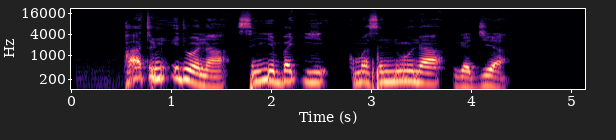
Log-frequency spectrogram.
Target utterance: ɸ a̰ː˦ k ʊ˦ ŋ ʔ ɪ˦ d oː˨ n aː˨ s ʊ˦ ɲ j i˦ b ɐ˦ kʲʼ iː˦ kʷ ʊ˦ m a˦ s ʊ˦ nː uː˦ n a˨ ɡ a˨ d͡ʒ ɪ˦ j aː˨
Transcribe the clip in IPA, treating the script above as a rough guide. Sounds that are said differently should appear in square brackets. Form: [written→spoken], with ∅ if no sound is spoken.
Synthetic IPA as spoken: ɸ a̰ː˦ [k→t] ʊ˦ ŋ ʔ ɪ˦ d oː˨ n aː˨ s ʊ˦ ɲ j i˦ b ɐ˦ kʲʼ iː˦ kʷ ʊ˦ m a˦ s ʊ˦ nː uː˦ n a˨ ɡ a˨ d͡ʒ ɪ˦ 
